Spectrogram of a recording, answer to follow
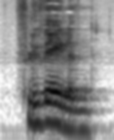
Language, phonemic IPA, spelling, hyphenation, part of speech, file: Dutch, /ˌflyˈʋeː.lə(n)/, fluwelen, flu‧we‧len, adjective / noun, Nl-fluwelen.ogg
- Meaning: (adjective) 1. velveteen, made of velvet 2. velvety, soft and pleasant like velvet; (noun) plural of fluweel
